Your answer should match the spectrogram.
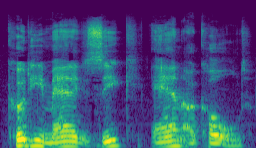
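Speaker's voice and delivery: plain reading voice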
